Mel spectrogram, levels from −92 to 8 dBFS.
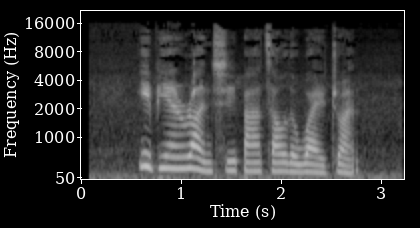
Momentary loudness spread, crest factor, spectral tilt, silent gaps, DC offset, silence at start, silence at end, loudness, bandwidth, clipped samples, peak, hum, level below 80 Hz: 8 LU; 18 dB; -3.5 dB/octave; none; under 0.1%; 0.1 s; 0.2 s; -23 LUFS; 16 kHz; under 0.1%; -6 dBFS; none; -48 dBFS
